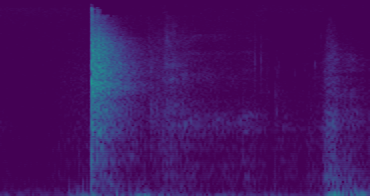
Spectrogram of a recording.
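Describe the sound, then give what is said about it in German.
A single sharp, loud hand clap by Ray of a band, backstage in the Kapitol, with a brief ringing tail that fades over about a second, followed by a softer, duller knock. No one speaks. “Also es war der Ray, der gerade geklatscht hat.”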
